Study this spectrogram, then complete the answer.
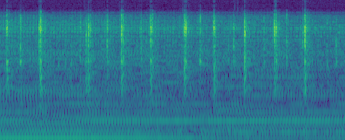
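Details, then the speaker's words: Model-paint shaker running normally: steady low buzz with a quick, irregular metallic rattle from the small metal ball in the paint container that breaks up caked pigment. "If the pop filter is not working, then you can hear the buzzing of the paint shaker thing, and that rattling sound is just a little metal ball in the paint container that is there to beat up on the pigment,"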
